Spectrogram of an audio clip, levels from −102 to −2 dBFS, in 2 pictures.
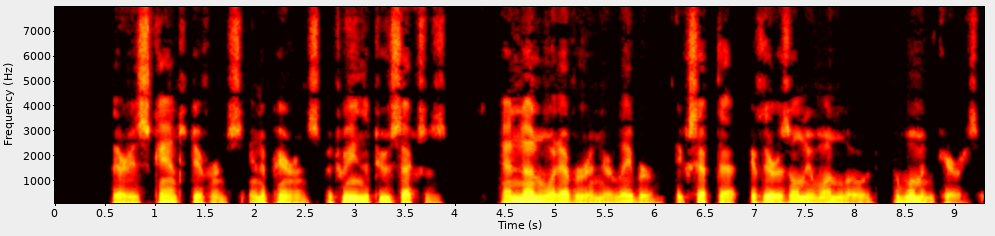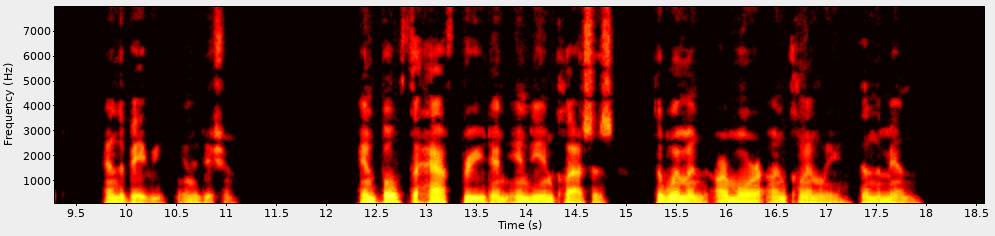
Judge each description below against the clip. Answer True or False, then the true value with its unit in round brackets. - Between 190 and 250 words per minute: False (160 wpm)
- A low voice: True (90 Hz)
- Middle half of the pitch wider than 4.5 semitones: True (5.3 semitones)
